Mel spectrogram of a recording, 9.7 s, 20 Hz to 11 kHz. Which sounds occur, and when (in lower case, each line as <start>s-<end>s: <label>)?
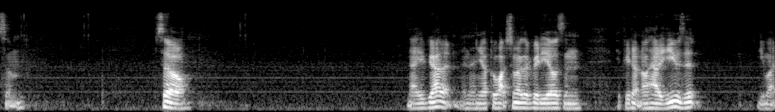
0.0s-0.3s: man speaking
0.0s-9.6s: mechanisms
0.2s-0.3s: clicking
1.0s-1.1s: clicking
1.2s-1.3s: generic impact sounds
1.9s-2.4s: man speaking
2.5s-2.6s: generic impact sounds
3.0s-3.1s: clicking
3.7s-3.8s: clicking
4.0s-4.2s: clicking
5.1s-5.7s: man speaking
5.8s-7.3s: man speaking
7.3s-7.7s: breathing
7.7s-8.7s: man speaking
